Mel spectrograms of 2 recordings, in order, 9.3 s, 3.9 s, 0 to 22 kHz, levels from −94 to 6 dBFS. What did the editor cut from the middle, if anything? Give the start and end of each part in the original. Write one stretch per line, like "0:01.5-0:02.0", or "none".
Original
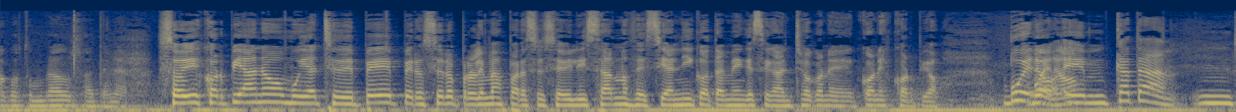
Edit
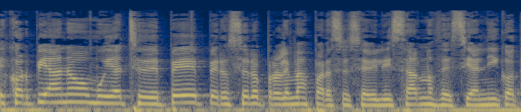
none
